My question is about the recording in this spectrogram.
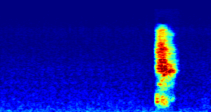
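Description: Near silence, then a man's short breathy laugh, a single puff of air, near the end.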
